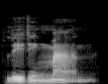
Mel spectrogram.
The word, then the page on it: leading man: British English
